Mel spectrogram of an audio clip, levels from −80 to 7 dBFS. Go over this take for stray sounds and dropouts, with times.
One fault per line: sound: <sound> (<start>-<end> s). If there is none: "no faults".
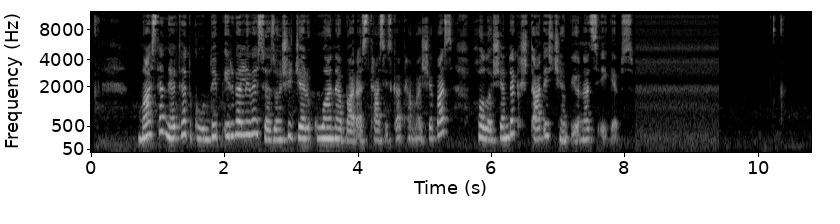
no faults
